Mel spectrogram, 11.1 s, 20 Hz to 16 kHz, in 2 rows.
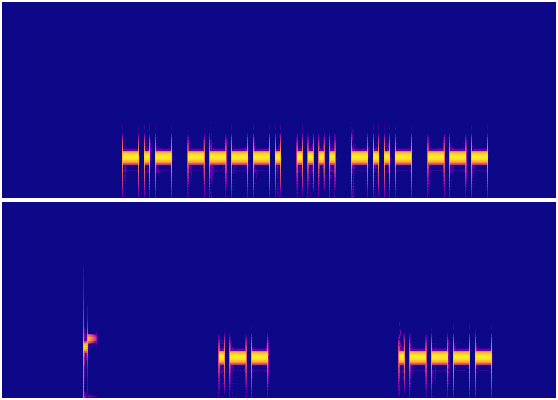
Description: Morse code, heard as a keyed tone, about 21 wpm, spaced as for 14 wpm, 700 Hz. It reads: K9HXO W1
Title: USA Call Signs - 5 Characters - 8x Character Spacing - 22wpm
